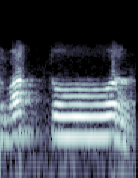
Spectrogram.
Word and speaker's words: الطور: مثل كلمة الطور والطور، ما بقولش والطور، لا بقولش كده، انا بقول ايه؟ والطور. يبقى دي لام شمسية لا تنطق، ودي لام قمرية تنطق.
